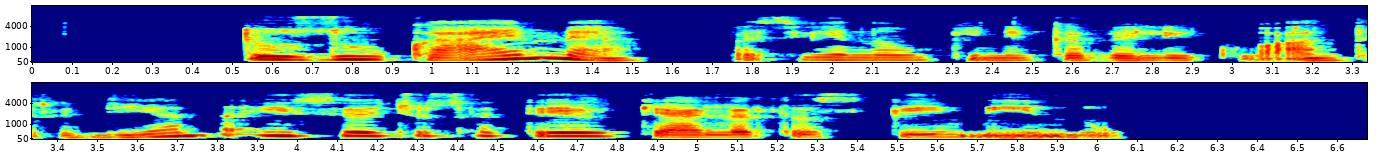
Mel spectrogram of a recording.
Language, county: Lithuanian, Marijampolė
